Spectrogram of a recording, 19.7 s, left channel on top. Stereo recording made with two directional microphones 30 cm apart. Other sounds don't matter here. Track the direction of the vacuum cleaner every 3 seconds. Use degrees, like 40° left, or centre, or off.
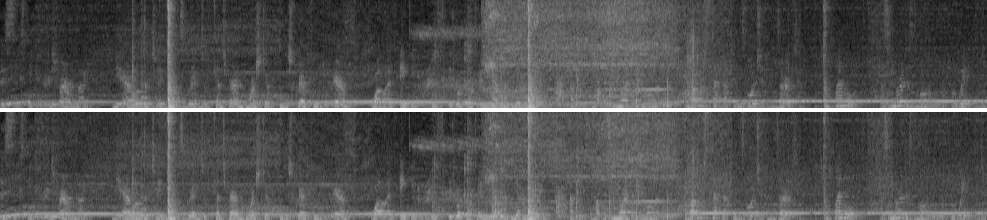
60° right, 50° right, 10° right, 30° left, 10° right, 50° right, 50° right.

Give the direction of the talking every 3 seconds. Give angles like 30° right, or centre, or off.
60° right, 30° right, 10° right, 40° right, 60° right, 60° right, 60° right.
